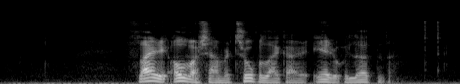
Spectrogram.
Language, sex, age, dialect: Faroese, male, 36-60, Suðurstreymoy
